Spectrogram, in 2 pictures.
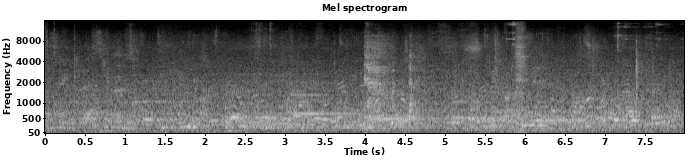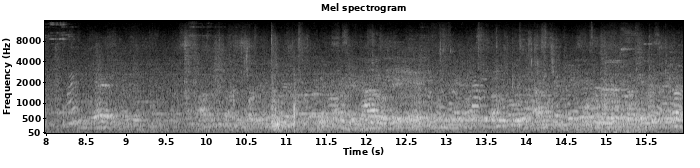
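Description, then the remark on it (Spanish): A church audience applauds in a long, steady burst of many hands clapping, a dense crackling patter that holds strong throughout, with voices mingling underneath. “Dele fuerte el aplauso, hermano.”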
